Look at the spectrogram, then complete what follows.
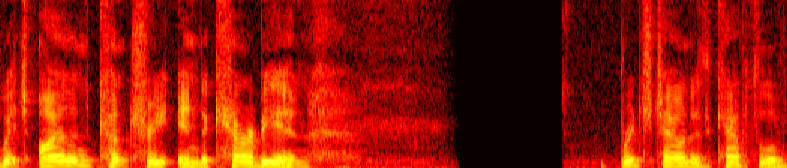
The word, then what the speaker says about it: Caribbean: Bridgetown is the capital of which island country in the Caribbean? Bridgetown is the capital of which island country in the Caribbean or the Caribbean if you want to say it like that.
